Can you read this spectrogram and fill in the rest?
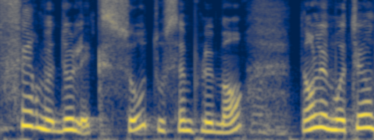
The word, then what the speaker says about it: Hecso: L'e-mail, ça serait l'e-mail de la ferme de l'Exo, comme ça se prononce, ferme de l'Exo.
